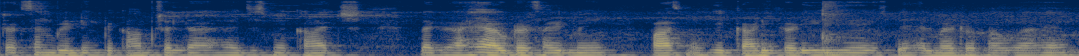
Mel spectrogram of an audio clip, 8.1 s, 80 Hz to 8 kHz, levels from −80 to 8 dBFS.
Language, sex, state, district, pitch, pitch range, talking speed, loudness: Hindi, male, Bihar, Sitamarhi, 130 Hz, 125-130 Hz, 200 wpm, -22 LUFS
